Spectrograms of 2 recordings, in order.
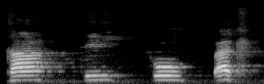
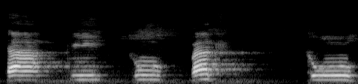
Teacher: Kaf yaitu pangkal lidah yang agak ke depan mengenai langit-langit. Ada pangkal lidah tadi untuk qaf, ini untuk kaf depannya sedikit depannya. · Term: huruf kaf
